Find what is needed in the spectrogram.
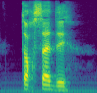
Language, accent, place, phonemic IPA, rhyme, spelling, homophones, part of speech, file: French, France, Lyon, /tɔʁ.sa.de/, -e, torsader, torsadai / torsadé / torsadée / torsadées / torsadés / torsadez, verb, LL-Q150 (fra)-torsader.wav
- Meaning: to twist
